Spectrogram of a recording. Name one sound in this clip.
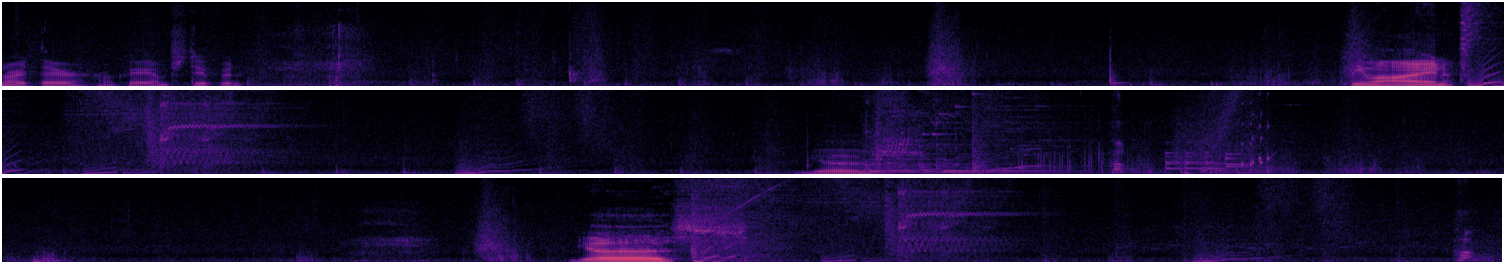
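Footsteps run quickly across grass and sand.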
